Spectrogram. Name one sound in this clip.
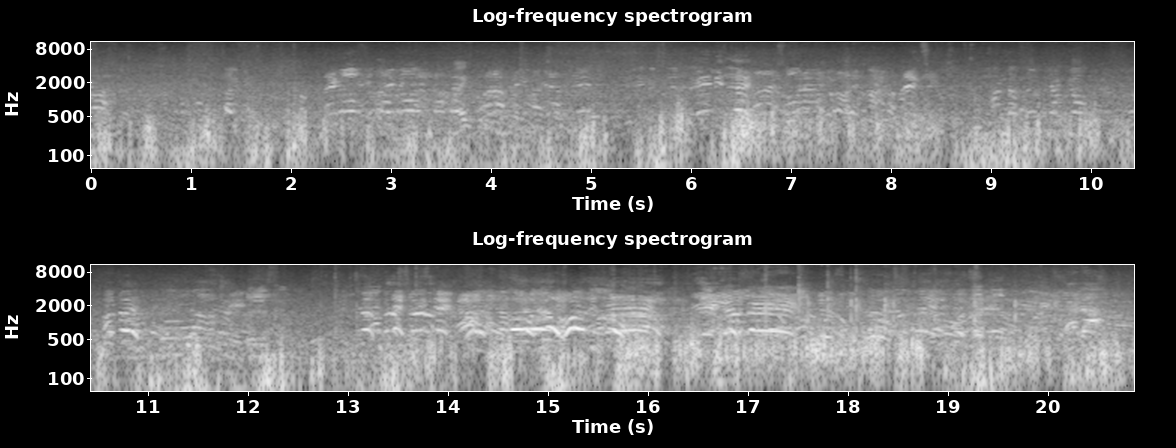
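Spectators close by shout and call out loudly outdoors.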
